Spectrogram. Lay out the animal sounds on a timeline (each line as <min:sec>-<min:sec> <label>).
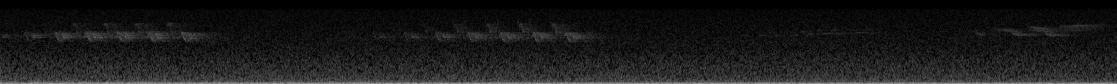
0:00.0-0:02.3 Ovenbird (Seiurus aurocapilla)
0:03.7-0:06.0 Ovenbird (Seiurus aurocapilla)
0:07.3-0:08.9 Yellow-rumped Warbler (Setophaga coronata)
0:09.6-0:11.2 Black-throated Blue Warbler (Setophaga caerulescens)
